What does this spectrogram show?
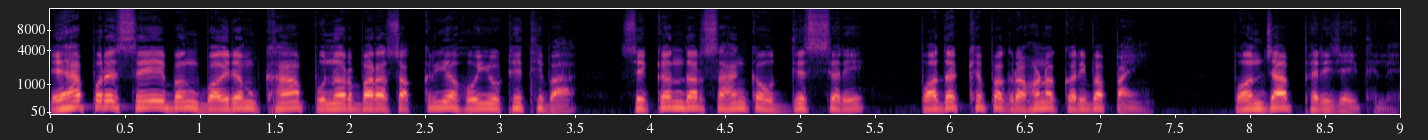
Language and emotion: Odia, neutral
